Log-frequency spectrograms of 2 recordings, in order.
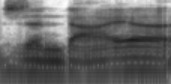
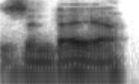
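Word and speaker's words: Zendaya: Zenda who I thought I always said zindia until I saw the Oscars the other night and they pronounced it Zinda okay plays CH she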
